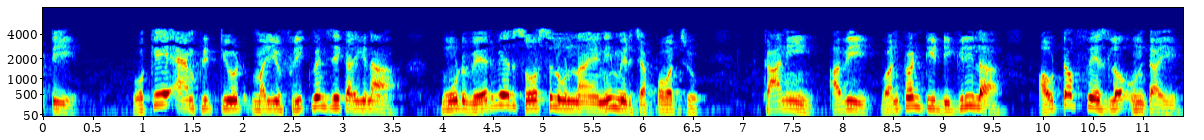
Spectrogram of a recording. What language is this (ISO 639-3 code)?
tel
